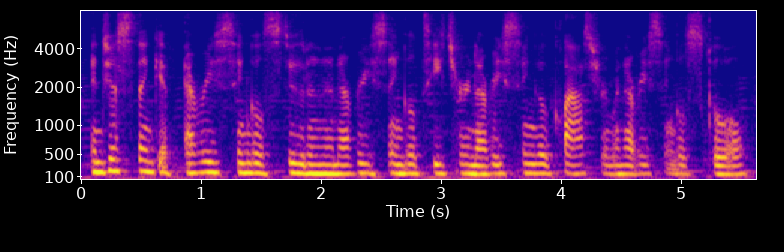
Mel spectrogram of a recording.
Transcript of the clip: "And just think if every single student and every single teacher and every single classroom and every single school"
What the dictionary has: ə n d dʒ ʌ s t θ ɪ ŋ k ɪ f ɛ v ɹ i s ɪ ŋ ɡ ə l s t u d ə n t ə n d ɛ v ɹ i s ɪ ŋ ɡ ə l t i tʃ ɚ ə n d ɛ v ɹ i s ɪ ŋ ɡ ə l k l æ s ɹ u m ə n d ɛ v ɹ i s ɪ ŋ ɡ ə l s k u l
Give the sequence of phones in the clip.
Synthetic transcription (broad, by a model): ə n dʒ ʌ s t θ ɪ ŋ k ɪ f ɛ v ɹ i s ɪ ŋ ɡ l s t u d n t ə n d ɛ v ɹ i s ɪ ŋ ɡ l t i tʃ ɚ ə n ɛ v ɹ i s ɪ ŋ ɡ l k l æ s ɹ u m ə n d ɛ v ɹ i s ɪ ŋ ɡ l s k u l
